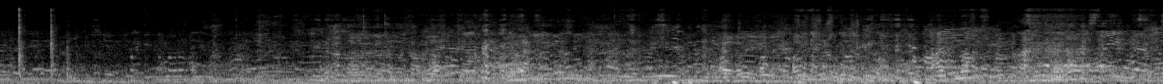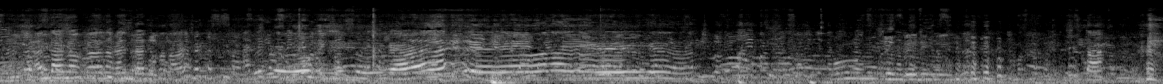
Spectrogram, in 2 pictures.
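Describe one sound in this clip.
A crowd of men and women chatters loudly in an echoing room.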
